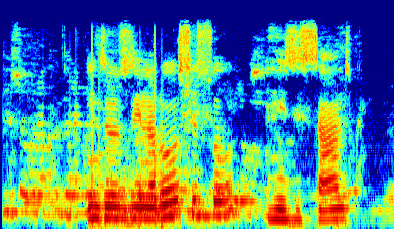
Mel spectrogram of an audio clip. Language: Kinyarwanda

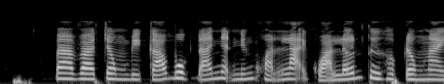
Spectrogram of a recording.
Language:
Vietnamese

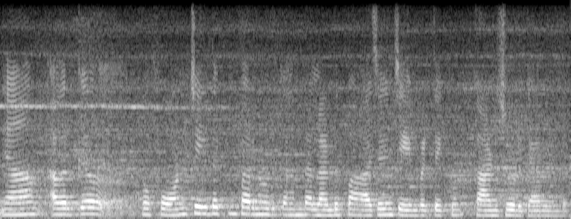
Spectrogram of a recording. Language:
Malayalam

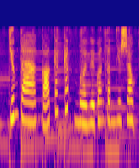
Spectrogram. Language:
Vietnamese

